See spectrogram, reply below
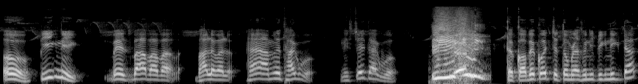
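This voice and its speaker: A man's voice: very high-pitched, fast, no echo. A man voicing an irritable middle-aged neighbourhood uncle in a cartoon, blustering and swearing. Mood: pleased. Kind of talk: crude comedy cartoon dub.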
